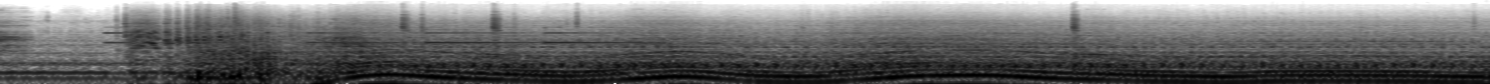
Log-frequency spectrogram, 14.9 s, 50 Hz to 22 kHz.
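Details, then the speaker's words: 2000 Dodge Ram 2500 5.9 Cummins 5-speed, sat three years, on a jump start. The starter cranks it evenly for many seconds but it never fires; only ether briefly runs it, and it's not getting fuel to the injectors. "Oh, need a jump. I'm gonna try it. It'll start. Sounds like it's not getting fuel."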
